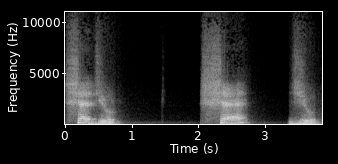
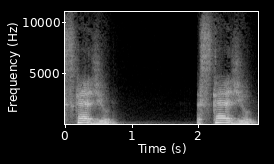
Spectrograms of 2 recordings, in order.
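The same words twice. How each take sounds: First: British schedule as SHED-yool, lower, slow; British pronunciation. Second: American schedule as SKED-jool; American pronunciation. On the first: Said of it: "British উচ্চারণ হচ্ছে". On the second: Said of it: "American উচ্চারণ হচ্ছে". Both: Shown as a demonstration.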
